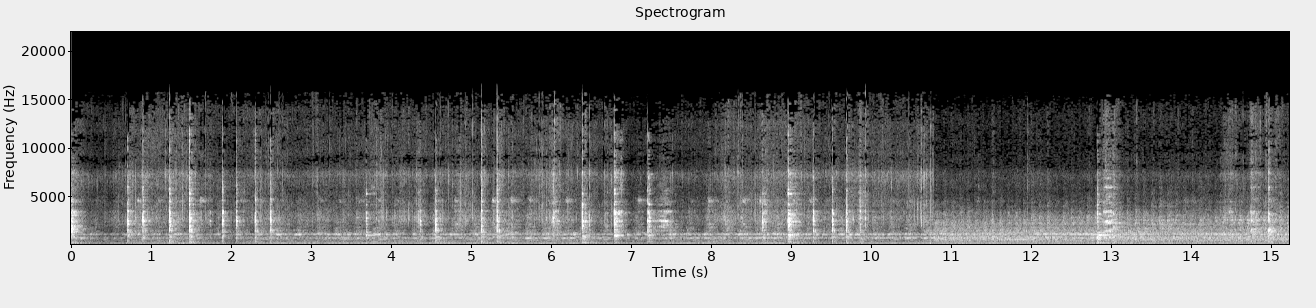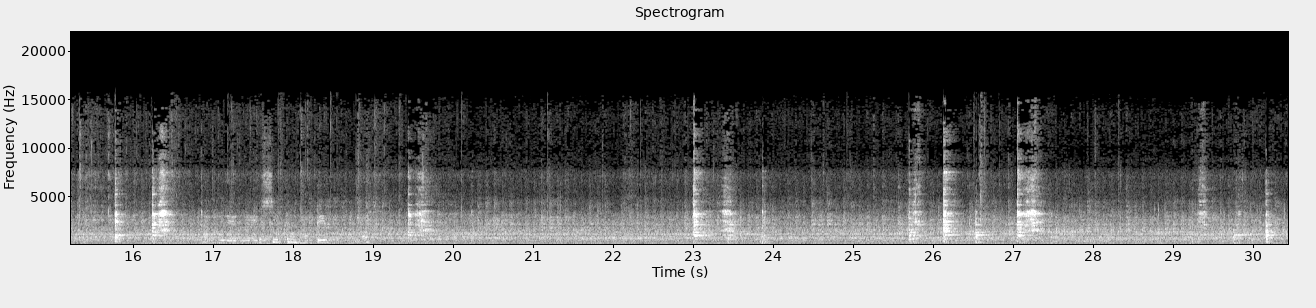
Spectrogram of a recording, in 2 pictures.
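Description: A spatula scraping and tapping quickly on a dosa griddle as egg is scrambled, with many sharp clicks. About eleven seconds in the sound changes to a steady sizzle of noodles frying in a pan, with occasional spatula knocks against the pan.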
